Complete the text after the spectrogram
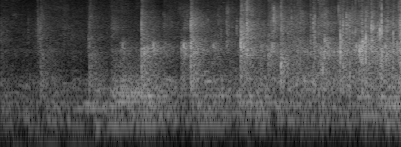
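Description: A crowd murmurs softly in an echoing hall.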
